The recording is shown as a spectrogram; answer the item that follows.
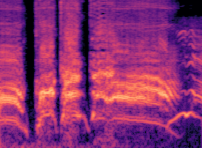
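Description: A man's comedic scream of pain, a long drawn-out yell ending in 'the crotch?!' ('kokan ka yooo'), after a hit to the crotch. Near the end a second, higher cry rises in and wavers.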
